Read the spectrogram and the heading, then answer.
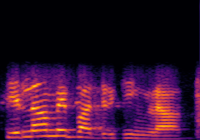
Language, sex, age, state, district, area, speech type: Tamil, female, 18-30, Tamil Nadu, Madurai, urban, conversation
